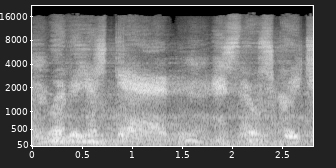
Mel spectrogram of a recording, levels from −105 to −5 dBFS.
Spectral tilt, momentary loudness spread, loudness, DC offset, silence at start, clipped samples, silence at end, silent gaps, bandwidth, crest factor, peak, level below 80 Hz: -3 dB/octave; 5 LU; -14 LUFS; under 0.1%; 0 s; under 0.1%; 0 s; none; 17.5 kHz; 14 dB; -2 dBFS; -36 dBFS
